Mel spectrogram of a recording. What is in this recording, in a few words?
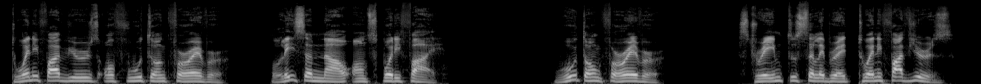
male french voice over english, france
